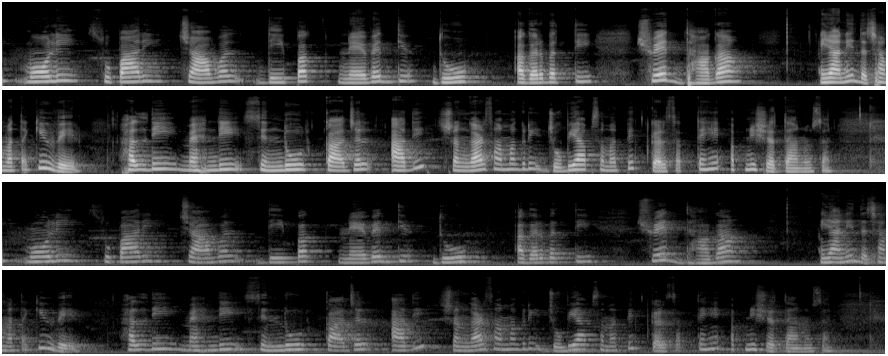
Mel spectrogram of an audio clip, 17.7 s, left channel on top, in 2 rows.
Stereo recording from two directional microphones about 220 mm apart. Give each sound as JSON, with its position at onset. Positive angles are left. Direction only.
{"t": 0.3, "sound": "a woman's voice", "side_deg": 35}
